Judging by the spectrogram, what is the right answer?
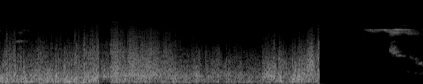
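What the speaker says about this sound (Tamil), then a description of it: "அதனால தான் இங்கே நல்லா காற்றடிக்குது" Loud, steady wind buffeting the microphone on an open hilltop with a broad roar, then a sudden cutoff into near silence before a faint chirp.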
